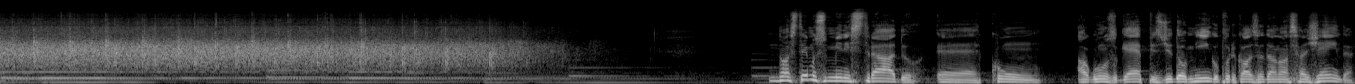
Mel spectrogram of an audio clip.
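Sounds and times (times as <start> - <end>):
loud dense crowd applause: 0.0 - 6.0
sustained low musical tones: 0.0 - 10.7
speech: 7.7 - 13.5.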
